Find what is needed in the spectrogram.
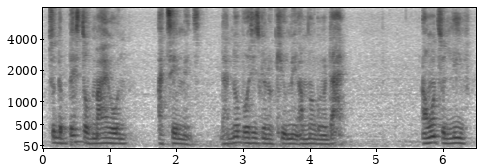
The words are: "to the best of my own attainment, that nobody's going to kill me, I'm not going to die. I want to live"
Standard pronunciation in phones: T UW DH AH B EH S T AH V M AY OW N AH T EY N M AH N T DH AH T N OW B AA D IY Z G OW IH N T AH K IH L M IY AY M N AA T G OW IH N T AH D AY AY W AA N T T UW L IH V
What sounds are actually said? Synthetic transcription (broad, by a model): T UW DH AH B EH S T AH V M AY OW N AH T EY N M AH N T DH AH T N OW B AA D IY Z G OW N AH K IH L M IY AY M N AA T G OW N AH D AY AY W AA N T T UW L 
